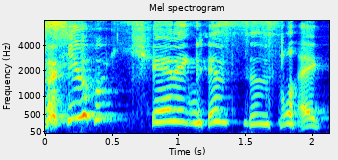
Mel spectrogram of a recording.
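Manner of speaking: high-pitched, laughing incredulity; real incredulous amusement; amused disbelief. Real, not acted. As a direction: laugh in disbelief, dragging out the last word. Reacting to sister's silly glasses story.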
